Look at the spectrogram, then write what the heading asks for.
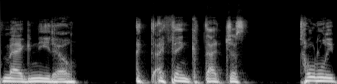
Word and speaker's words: Magneto: control over magnetism uh apparently the official pronunciation is Magneto I think that just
